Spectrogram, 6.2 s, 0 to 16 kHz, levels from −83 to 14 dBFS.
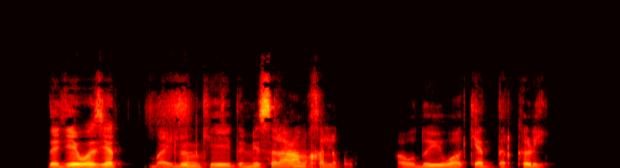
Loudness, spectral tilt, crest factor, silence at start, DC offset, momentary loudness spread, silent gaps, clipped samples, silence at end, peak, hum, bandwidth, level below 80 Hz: -23 LUFS; -2.5 dB/octave; 20 dB; 0.5 s; under 0.1%; 17 LU; 3.85-3.89 s; under 0.1%; 0.8 s; -4 dBFS; none; 9.6 kHz; -68 dBFS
